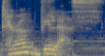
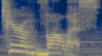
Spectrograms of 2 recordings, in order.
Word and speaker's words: Teravalis: check out this new community called Terra Villas all right guys the real name is actually pronounced teravalis what exactly does that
